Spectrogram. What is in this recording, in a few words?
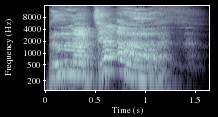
See Ally Hit, Soldier Female, Battle; Dialog; Barks; Sinecure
